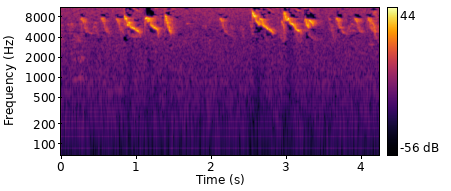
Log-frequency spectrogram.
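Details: West Java white-eye, grey-white breast with yellow line, uttering short clusters of very high, sharp descending chirps in two bursts separated by a quiet pause, faint background hiss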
